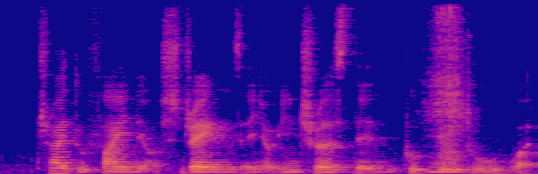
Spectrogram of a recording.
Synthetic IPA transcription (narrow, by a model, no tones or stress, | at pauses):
tʰɹajtufãj̃ndjɔstɹɛ̃ŋsɛ̰̃njɔʔĩntʰɹəsdɛ̃npʰut̚jutṵwɔ̰t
